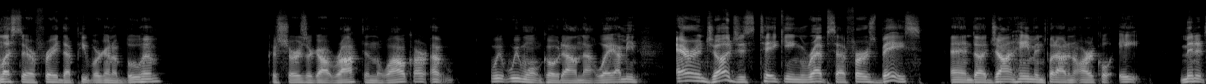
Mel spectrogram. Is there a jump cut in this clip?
yes; 2 cuts; at 9.4 s, 10.5 s

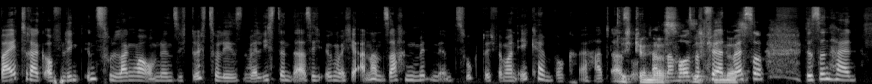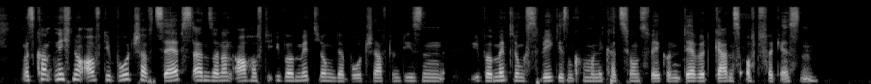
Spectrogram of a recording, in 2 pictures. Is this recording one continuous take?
no; 1 cut; at 15.8 s

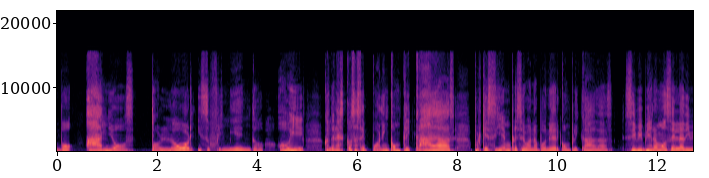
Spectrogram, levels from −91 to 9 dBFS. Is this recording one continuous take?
no; 1 cut; at 11.3 s

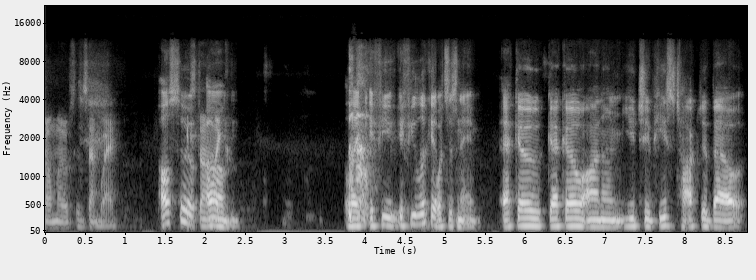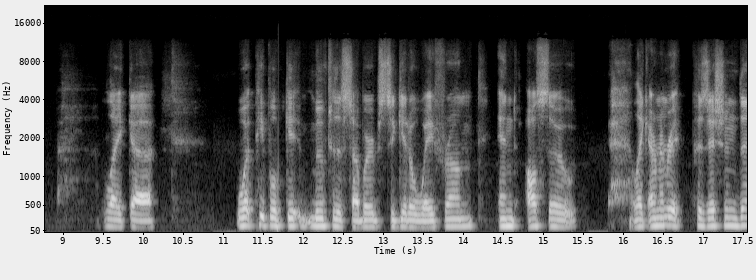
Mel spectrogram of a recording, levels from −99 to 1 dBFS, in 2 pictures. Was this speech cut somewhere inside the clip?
yes; 1 cut; at 4.9 s

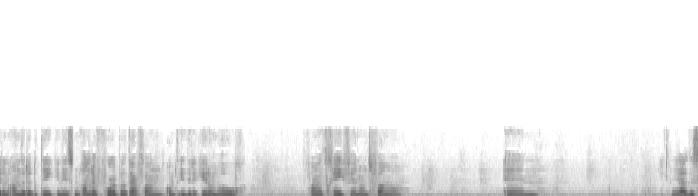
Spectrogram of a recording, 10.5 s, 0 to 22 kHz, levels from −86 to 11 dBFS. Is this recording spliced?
yes; 1 cut; at 1.1 s

